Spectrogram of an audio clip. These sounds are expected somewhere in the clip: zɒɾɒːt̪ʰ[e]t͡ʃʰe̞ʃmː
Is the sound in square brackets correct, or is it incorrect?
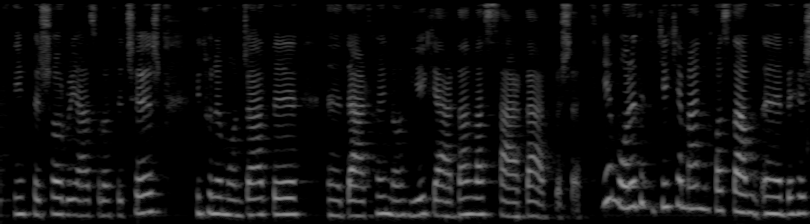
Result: correct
